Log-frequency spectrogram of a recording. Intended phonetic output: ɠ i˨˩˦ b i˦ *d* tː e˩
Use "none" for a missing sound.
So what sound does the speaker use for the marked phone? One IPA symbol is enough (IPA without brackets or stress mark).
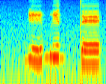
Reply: d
